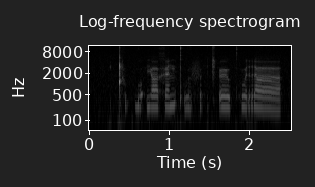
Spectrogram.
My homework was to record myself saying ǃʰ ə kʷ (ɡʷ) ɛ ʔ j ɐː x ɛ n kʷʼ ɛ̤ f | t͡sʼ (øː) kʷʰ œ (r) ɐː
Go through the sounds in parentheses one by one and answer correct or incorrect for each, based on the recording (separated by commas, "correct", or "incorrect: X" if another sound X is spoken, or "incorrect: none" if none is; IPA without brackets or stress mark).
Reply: correct, correct, correct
